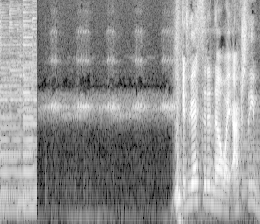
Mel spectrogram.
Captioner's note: cricket sounds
